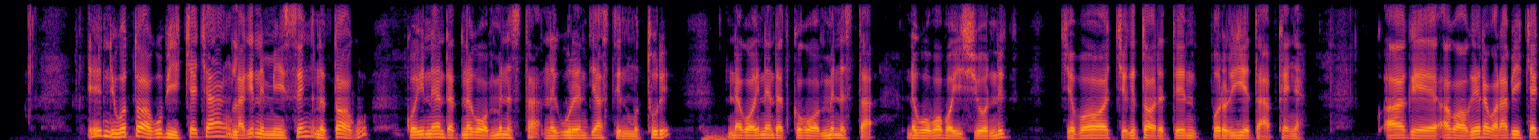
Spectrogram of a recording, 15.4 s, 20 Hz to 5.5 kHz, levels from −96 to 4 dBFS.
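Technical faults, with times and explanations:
No technical faults can be heard in this speech recording. Nothing in it needs a time or an explanation.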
